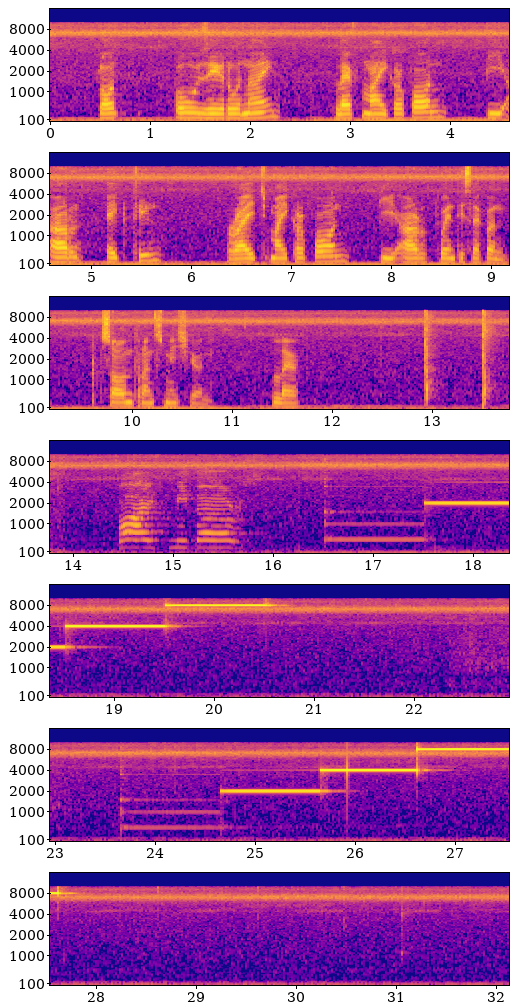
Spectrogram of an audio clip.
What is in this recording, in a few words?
birds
